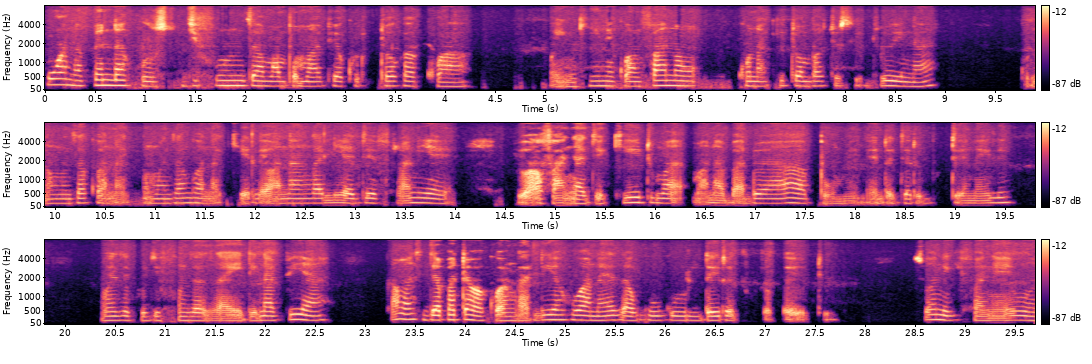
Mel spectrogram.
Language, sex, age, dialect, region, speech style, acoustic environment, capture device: Swahili, female, 18-24, Kenya - Nairobi Sheng-influenced, Kenya, anxious, people talking, desktop / Linux / Chrome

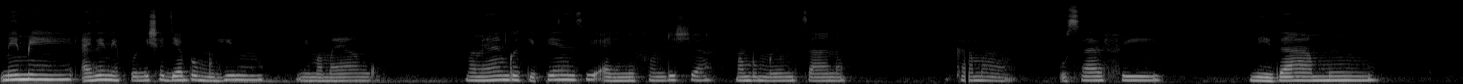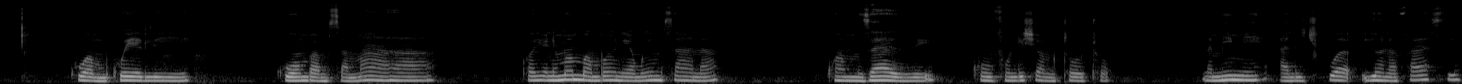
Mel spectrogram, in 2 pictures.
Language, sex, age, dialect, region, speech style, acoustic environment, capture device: Swahili, female, 18-24, Kenya - Nairobi Sheng-influenced, Kenya, happy; relaxed; nervous; excited; focused, silence; nature, mobile / Linux / Chrome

